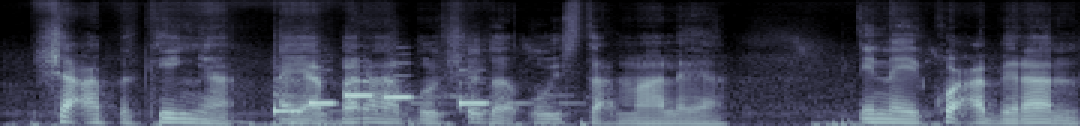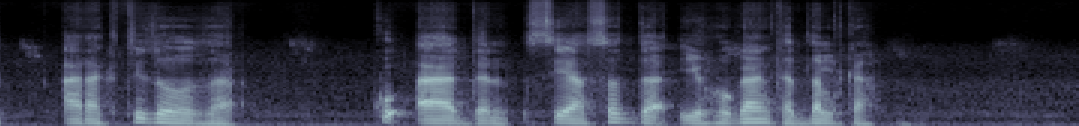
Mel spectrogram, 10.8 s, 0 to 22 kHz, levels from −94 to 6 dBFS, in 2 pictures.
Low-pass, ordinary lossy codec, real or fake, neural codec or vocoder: none; none; fake; codec, 44.1 kHz, 7.8 kbps, Pupu-Codec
